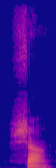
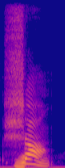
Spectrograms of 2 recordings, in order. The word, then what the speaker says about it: 上: Shang. – Yes, Shang.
